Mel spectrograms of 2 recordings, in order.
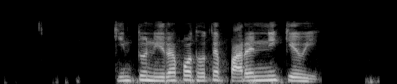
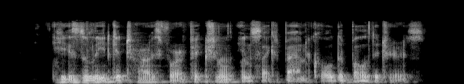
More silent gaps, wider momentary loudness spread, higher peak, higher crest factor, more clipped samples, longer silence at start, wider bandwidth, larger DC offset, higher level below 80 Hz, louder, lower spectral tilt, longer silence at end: first, 3.22-3.64 s vs none; about the same, 9 LU vs 9 LU; about the same, 0 dBFS vs -2 dBFS; about the same, 18 dB vs 16 dB; neither; first, 1.15 s vs 0.5 s; second, 7.6 kHz vs 8.4 kHz; neither; about the same, -48 dBFS vs -52 dBFS; about the same, -17 LUFS vs -18 LUFS; first, -6 dB/octave vs -4 dB/octave; second, 0.25 s vs 0.4 s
